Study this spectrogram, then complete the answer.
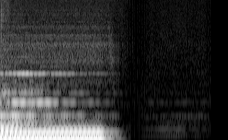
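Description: An acoustic guitar is strummed, ringing out.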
